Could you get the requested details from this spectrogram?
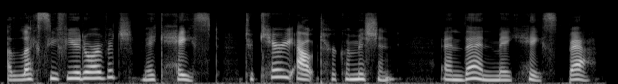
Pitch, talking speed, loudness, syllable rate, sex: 235 Hz, 135 wpm, -19 LUFS, 4.6 syllables/s, female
